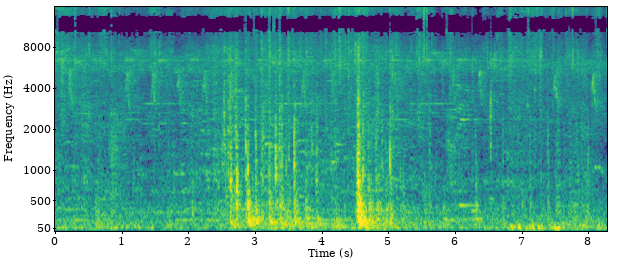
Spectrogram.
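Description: A monkey chews on a piece of fruit.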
